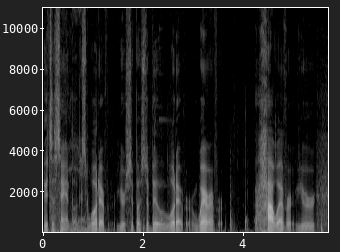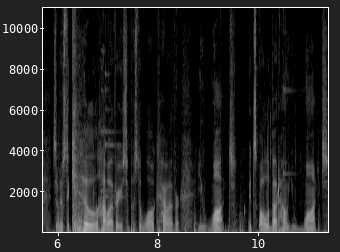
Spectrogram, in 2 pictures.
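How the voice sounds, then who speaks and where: A man's monotone, flat delivery with big swings in loudness. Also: medium pitch for a man, moderate pace. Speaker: gaming commentator. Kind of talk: rant. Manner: halting, many false starts.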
